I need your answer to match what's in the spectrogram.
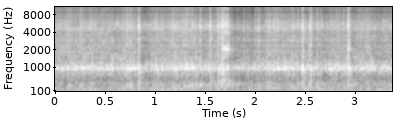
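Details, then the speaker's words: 1995 Mercedes S320 non-ASR throttle body, part 0001415725, bench-tested before repair with vacuum applied. The plate gives a thin steady screech with hiss and buzzing caused by a failed internal clutch coil that is not holding the plate, plus deteriorating wiring. "now moving the plate being that you have vacuum being drawn we have the screeching noise this is pretty amazing stuff because usually it doesn't work like this but in this case somehow it got into this very bizarre mode where it's semi-energized so this is very very strange but it is the definitely a clutch coil issue"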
